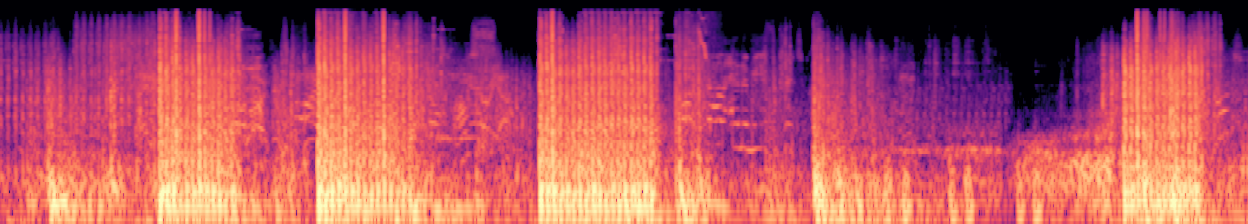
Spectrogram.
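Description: Rapid bursts of automatic AR rifle fire in a video game come in several loud, close volleys separated by short gaps, alongside game sound effects.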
